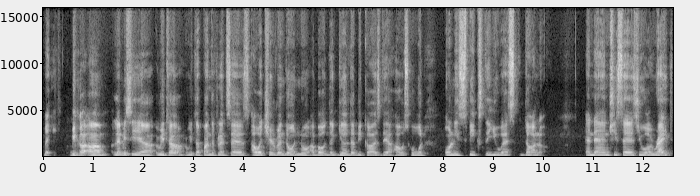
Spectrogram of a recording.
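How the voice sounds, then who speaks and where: A man's voice: mid-range voice, fairly even intonation, unhurried. A man hosting a talk show, asking pointed questions and reading out viewer comments. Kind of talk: casual talk show discussion.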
